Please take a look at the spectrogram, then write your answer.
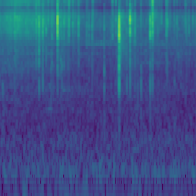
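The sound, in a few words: bonfire crackling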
